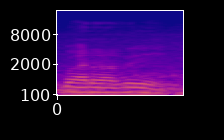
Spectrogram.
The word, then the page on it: varare: Wamesa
